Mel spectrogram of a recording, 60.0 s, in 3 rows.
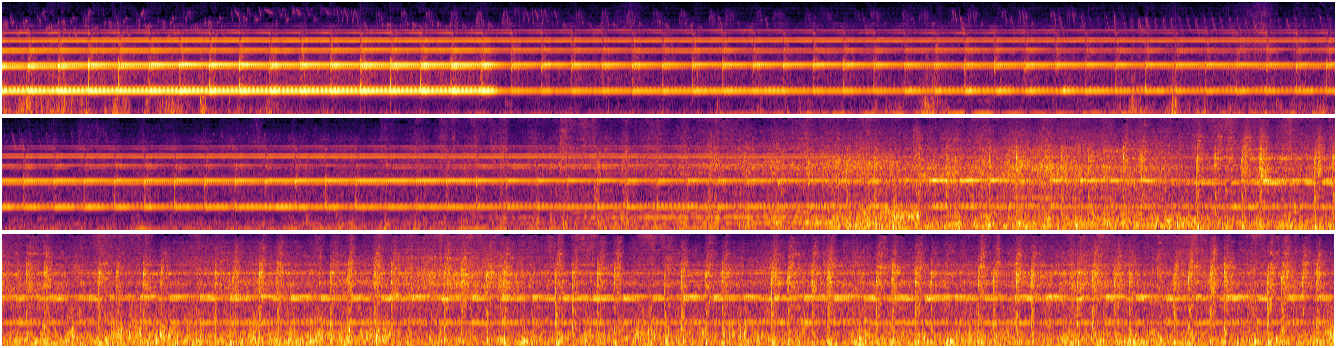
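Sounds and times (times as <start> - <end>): locomotive motor hum: 9.4 - 59.9
steady high whine: 10.0 - 59.9
wheels clattering over rail joints: 28.9 - 59.9.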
